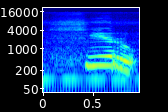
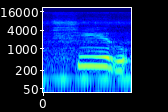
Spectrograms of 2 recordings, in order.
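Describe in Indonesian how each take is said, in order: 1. Diucapkan dengan gaya Jepang, berakhiran ru. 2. Diucapkan dengan gaya Jepang, berakhiran ru.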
